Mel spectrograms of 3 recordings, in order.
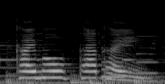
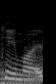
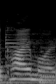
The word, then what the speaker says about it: chymopapain: I actually looked up the way to pronounce this, so let me say it chymopapain. Okay, I hope I got it right. So it's not chemo, it's uh, chymo, and it's um, written C H Y M O P A P A I N.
